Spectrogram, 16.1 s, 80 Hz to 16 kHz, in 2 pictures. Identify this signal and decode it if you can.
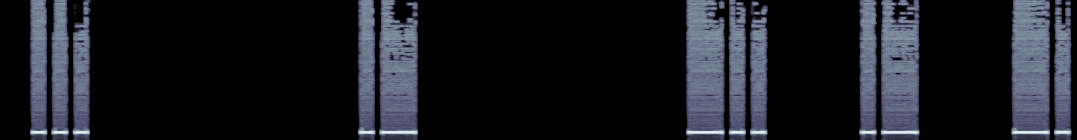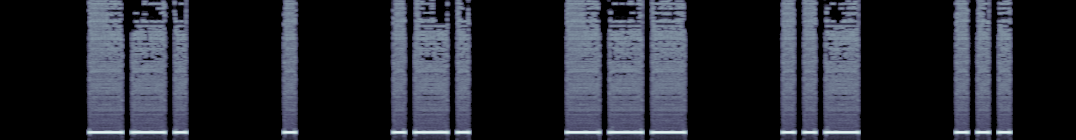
Morse code, heard as a keyed tone, about 15 wpm, spaced as for 8 wpm, 1000 Hz. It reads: S A DANGEROUS
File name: qotdfiles / 8wpm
